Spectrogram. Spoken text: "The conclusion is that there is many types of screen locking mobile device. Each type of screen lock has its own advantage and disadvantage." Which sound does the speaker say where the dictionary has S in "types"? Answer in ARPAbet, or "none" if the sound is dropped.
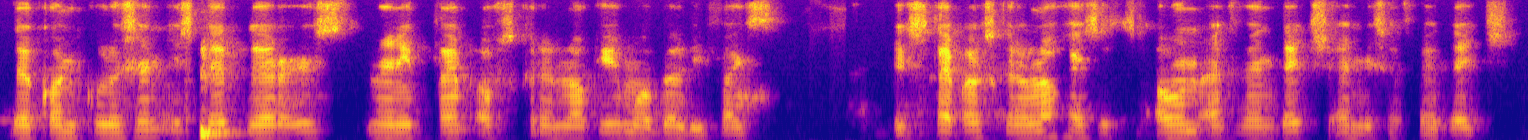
none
